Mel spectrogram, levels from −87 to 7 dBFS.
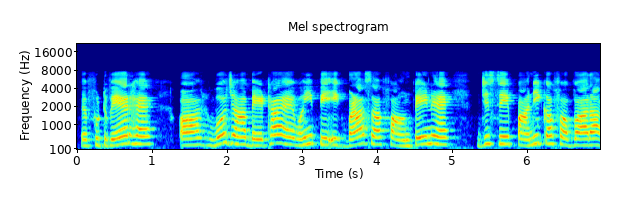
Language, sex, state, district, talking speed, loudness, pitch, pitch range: Hindi, female, Bihar, East Champaran, 170 wpm, -18 LUFS, 265 Hz, 240-285 Hz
